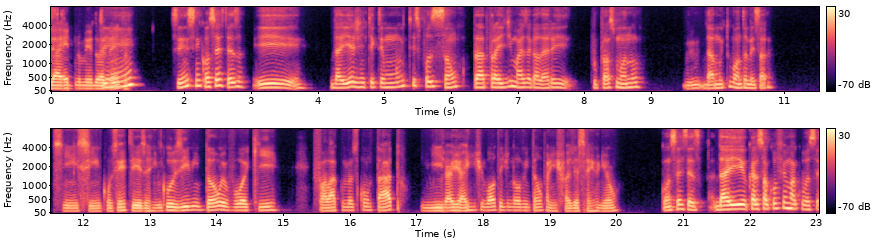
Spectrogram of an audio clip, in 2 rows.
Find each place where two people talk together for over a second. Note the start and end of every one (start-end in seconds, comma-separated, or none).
none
